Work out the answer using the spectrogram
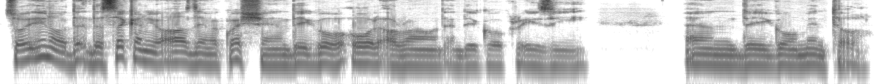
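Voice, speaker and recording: A man hosting a livestream debate, raspy and mocking, halting with many fillers. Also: fairly low pitch, fairly even intonation, dark tone, no echo. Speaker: host.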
